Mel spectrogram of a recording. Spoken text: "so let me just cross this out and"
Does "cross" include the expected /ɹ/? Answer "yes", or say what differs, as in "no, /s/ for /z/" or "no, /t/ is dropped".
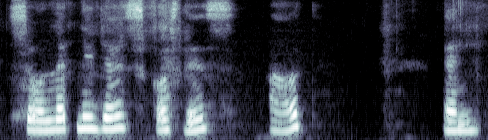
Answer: no, /ɹ/ is dropped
